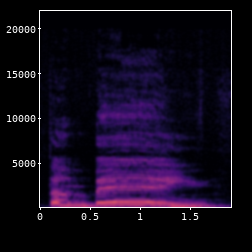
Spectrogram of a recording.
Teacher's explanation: ela tem a última sílaba forte eu vou gritar também é a última sílaba é mais comprida eu puxo na hora de falar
